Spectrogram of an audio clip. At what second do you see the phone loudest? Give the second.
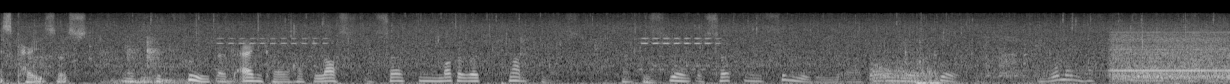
7 s.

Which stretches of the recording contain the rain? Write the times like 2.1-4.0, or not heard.
0.0-12.2.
